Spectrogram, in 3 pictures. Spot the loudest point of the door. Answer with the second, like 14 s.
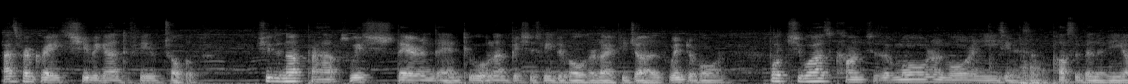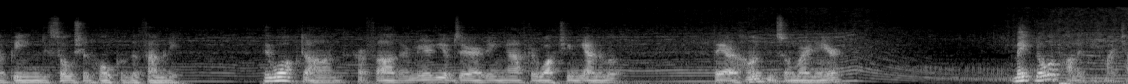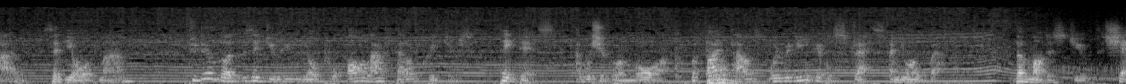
30 s.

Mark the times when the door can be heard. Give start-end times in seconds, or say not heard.
9.8-10.6, 29.3-30.9.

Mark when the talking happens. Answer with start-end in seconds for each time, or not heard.
0.0-13.2, 13.9-17.7, 18.4-19.7, 21.4-33.7.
